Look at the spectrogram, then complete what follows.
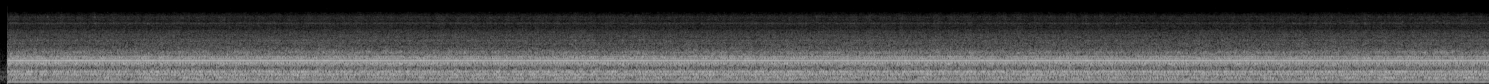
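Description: Metal lathe running at a steady speed, a low hum with a few fixed tones, while a 5/16-36 tap in the tailstock chuck threads a brass rifle case held in the spinning chuck. The sound cuts in abruptly at the start.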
